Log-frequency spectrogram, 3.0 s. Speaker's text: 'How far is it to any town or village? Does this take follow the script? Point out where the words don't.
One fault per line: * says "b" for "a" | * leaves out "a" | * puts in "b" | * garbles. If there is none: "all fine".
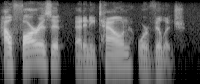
* says "at" for "to"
